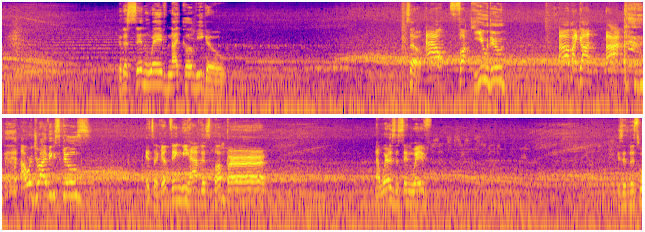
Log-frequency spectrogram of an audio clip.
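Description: A futuristic flying car's engine hums steadily.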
